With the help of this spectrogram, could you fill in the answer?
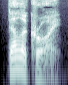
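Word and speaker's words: Delacroix: Bobby and Harry Jones and Dicky Delacron, the villagers, pronounced this name. Delacroy eventually made a great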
